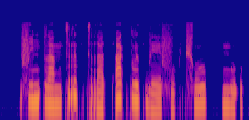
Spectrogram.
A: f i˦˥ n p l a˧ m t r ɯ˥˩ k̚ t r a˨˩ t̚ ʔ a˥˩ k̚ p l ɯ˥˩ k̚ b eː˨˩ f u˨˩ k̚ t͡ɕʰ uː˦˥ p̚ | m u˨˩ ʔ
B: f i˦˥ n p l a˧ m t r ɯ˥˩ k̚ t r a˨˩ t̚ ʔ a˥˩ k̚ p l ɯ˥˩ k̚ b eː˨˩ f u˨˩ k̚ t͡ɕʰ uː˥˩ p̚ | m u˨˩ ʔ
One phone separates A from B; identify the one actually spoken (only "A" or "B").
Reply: A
